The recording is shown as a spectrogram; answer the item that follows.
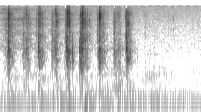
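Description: Rapid light clicking, about eight clicks a second, as a Feisty Pets plush cat is squeezed and its plastic face flips from cute to snarling; the clicks stop a bit over halfway through.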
